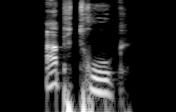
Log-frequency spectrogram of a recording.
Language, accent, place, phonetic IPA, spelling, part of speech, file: German, Germany, Berlin, [ˈaptʁuːk], abtrug, verb, De-abtrug.ogg
- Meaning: first/third-person singular dependent preterite of abtragen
